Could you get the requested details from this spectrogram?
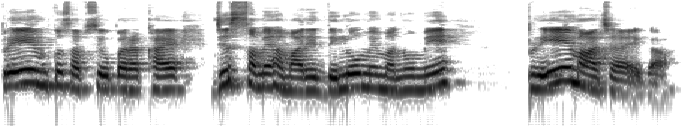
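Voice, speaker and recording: A woman's voice: fairly high pitch, measured pace, mellow. A middle-aged woman preacher giving an earnest sermon, repeating key phrases for emphasis.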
